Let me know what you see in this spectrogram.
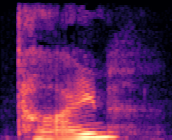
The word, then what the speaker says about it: Tijn: Her younger brother is named Tyne and it's spelled T I J N.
